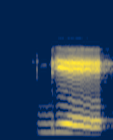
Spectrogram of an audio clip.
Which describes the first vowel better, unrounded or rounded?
unrounded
